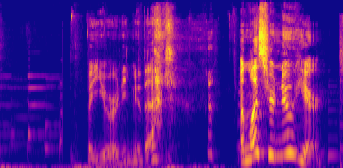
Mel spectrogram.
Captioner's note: chuckles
